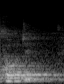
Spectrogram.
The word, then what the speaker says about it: COGIC: These have been in the church that I studied, the COGIC, it's pronounced Kojic.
